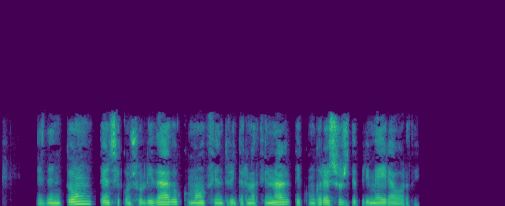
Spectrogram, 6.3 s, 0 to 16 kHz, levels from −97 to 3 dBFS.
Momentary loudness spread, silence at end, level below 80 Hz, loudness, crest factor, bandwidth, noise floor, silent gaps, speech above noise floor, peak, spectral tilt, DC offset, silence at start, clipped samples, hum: 9 LU; 1.2 s; -64 dBFS; -23 LUFS; 20 dB; 7.6 kHz; under -90 dBFS; 1.21-1.25 s, 3.65-3.70 s; over 67 dB; -4 dBFS; -4.5 dB/octave; under 0.1%; 0.5 s; under 0.1%; none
